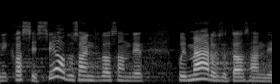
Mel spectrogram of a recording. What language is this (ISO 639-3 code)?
est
